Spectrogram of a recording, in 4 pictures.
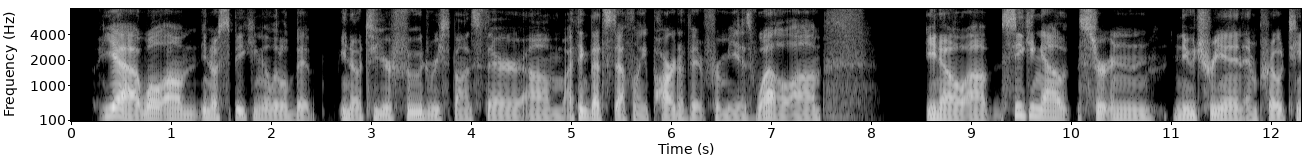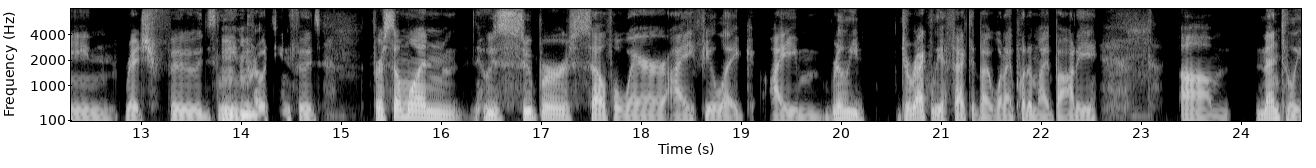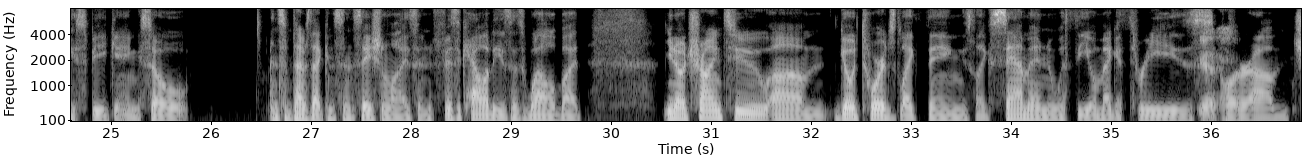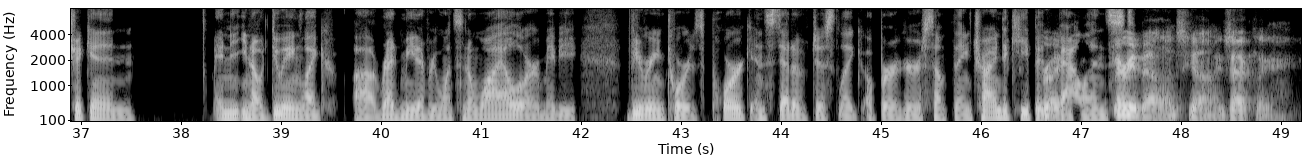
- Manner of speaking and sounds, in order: inhale; other background noise; lip smack; inhale; lip smack
- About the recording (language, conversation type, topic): English, unstructured, What did you never expect to enjoy doing every day?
